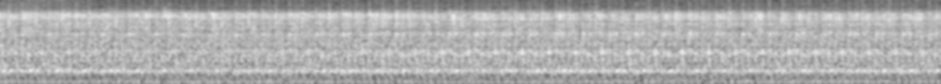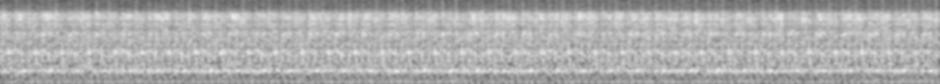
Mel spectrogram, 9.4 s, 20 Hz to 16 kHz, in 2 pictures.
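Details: Hyundai ix35 CRDi 136 hp diesel, engine hot at idle: a steady tapping knock of about 2.5 per second over the diesel clatter, also present cold. The owner suspects the hydraulic lifters or the timing chain tensioner; source unconfirmed.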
